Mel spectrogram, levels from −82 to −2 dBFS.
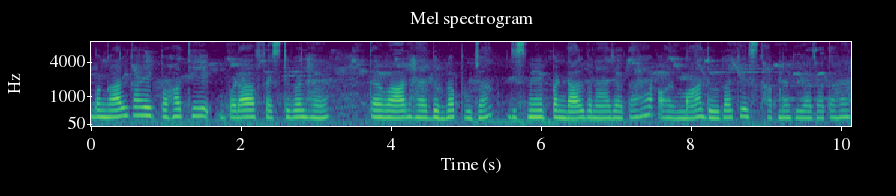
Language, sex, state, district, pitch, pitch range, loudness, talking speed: Hindi, female, Bihar, Lakhisarai, 215 Hz, 205-225 Hz, -26 LUFS, 155 wpm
